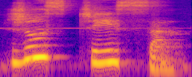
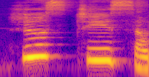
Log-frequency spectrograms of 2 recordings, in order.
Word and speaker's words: Justiça: And, as you probably know, the cedilha will always have a S sound.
